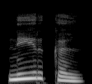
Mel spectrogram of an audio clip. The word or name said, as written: ನೀರ್ಕಲ್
